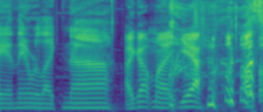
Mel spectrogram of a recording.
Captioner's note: laughing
